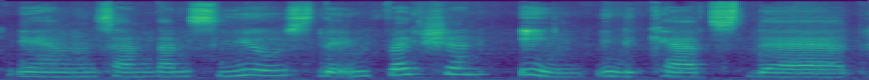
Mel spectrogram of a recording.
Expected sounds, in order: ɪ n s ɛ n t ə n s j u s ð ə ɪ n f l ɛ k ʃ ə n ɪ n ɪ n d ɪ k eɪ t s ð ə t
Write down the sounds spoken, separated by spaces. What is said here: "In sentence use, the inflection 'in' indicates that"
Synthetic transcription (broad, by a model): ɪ n s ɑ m t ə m s j u s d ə ɪ n f l ɛ k ʃ ə n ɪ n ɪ n d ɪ k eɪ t s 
